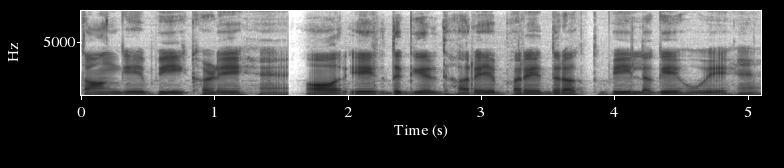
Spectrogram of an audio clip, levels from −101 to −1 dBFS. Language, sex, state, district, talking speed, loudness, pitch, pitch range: Hindi, male, Delhi, New Delhi, 140 wpm, -19 LUFS, 115 Hz, 105-120 Hz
